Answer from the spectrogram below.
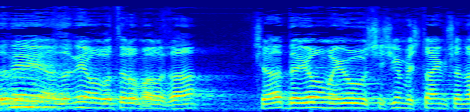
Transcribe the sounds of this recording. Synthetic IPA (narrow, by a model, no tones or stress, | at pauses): aniazaniʁot͡se̞lo̞maʁleχa | ʃead̪ajo̞majuʃiʃimveʃtaimʃana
